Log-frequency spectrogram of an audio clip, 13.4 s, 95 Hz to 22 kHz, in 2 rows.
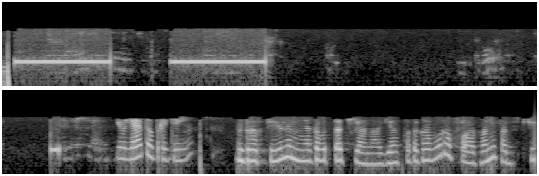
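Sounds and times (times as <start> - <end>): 
telephone ringback tone while waiting to be connected to an operator: 0.2 - 1.4, 2.1 - 3.4
speech: 8.3 - 13.3.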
